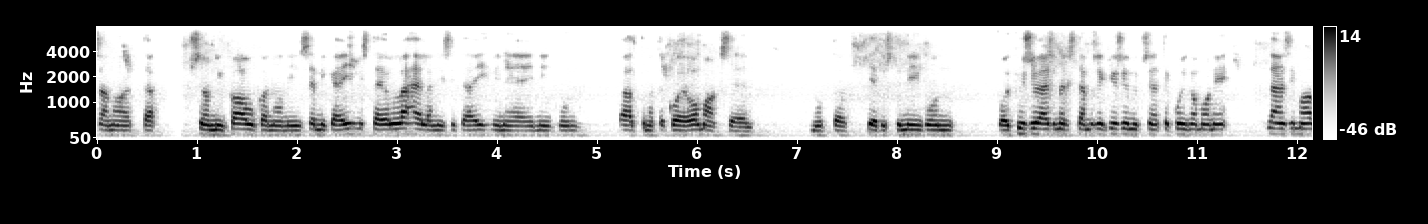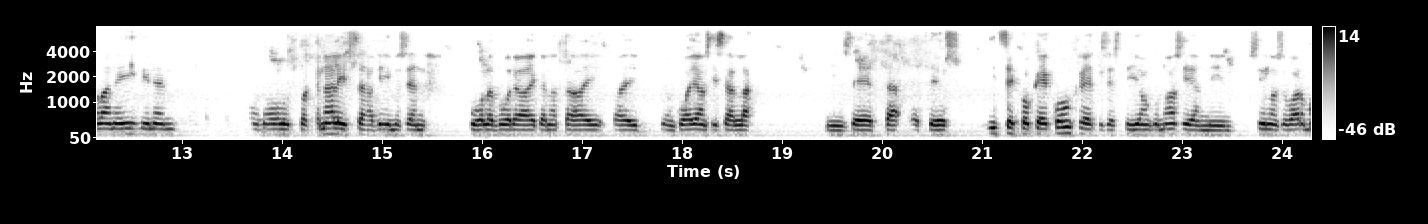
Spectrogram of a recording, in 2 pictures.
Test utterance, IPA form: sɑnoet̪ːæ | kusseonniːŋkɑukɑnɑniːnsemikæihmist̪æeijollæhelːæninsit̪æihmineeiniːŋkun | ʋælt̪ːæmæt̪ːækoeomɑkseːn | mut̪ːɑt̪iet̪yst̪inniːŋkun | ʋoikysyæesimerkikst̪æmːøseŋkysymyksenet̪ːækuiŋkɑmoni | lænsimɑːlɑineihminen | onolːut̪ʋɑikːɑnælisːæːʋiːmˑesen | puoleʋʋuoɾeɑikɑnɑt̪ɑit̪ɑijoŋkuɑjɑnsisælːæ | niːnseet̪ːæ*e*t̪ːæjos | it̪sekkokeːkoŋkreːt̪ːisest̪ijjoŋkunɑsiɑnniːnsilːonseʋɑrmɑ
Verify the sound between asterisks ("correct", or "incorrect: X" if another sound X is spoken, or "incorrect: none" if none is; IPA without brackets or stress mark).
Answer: correct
